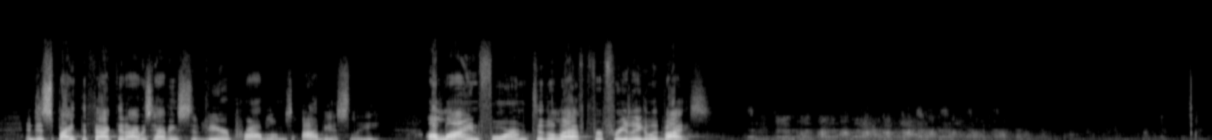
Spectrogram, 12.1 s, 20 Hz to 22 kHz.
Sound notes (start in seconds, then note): 7.5 audience laughs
